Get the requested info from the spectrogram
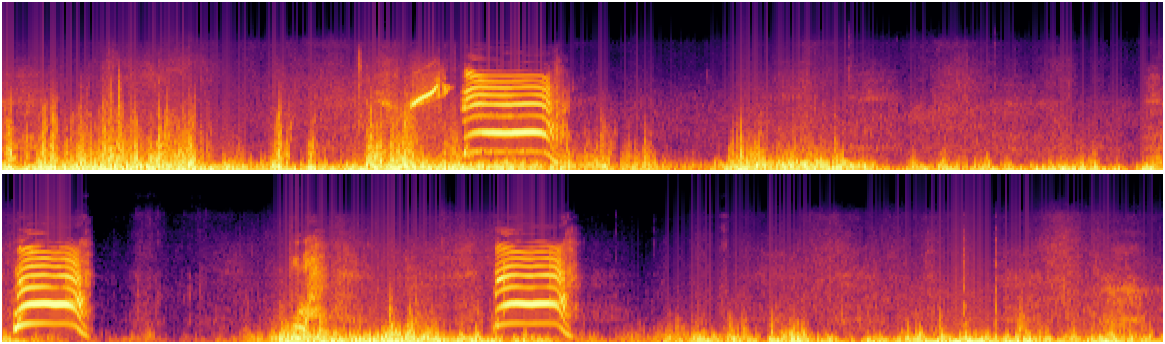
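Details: Podenco hunting dogs on a chase, giving three drawn-out, tonal, arching yelps spaced several seconds apart. Between them come a man's shouted Spanish calls to the dogs, footsteps and rustling.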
